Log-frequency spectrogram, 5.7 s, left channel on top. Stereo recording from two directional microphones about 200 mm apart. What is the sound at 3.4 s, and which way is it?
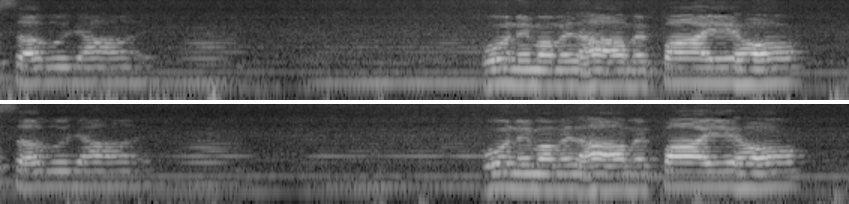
Mantra, 20° left (ahead or behind).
